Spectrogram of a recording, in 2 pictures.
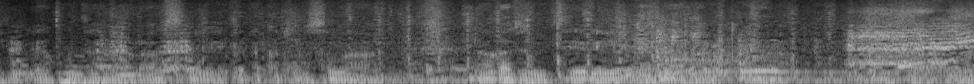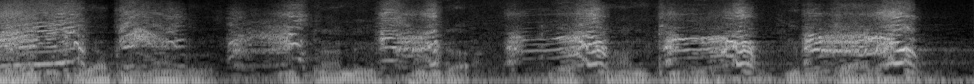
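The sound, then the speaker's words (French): A chicken being sacrificed live as an offering to the ancestors squawks and shrieks in repeated, high, frantic bursts while people talk over it, the cries loud and ragged throughout. “C'était un sacrifice de poulet en direct.”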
